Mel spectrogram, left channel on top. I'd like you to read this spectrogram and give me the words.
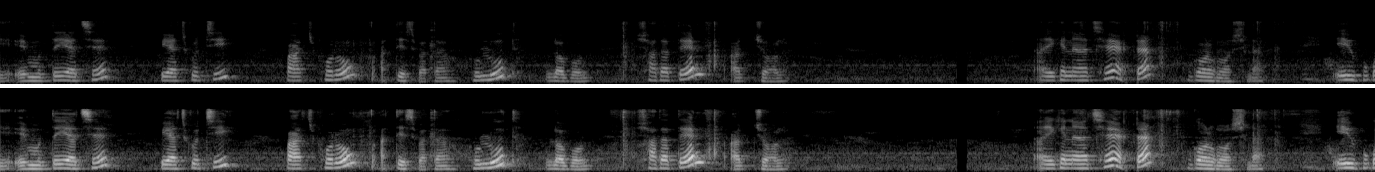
এর মধ্যেই আছে পেঁয়াজ কুচি, 5 ফোড়ন আর তেজপাতা, হলুদ, লবণ, সাদা তেল আর জল। আর এখানে আছে একটা গরম মশলা। এই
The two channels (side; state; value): left; quieter; 10.6 dB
